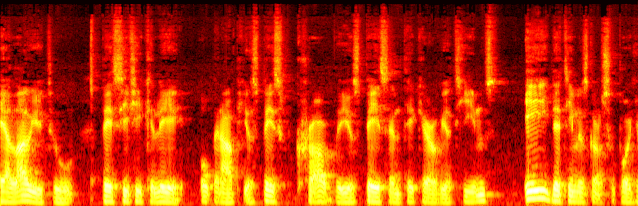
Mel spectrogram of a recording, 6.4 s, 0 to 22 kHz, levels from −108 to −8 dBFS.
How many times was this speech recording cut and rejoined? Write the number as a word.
one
